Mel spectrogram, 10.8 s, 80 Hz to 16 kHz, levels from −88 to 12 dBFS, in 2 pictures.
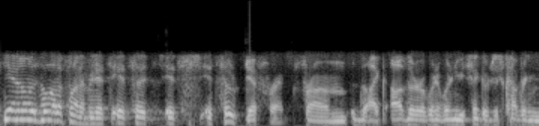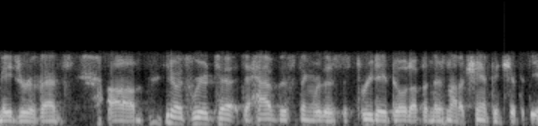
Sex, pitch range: male, 95-115 Hz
